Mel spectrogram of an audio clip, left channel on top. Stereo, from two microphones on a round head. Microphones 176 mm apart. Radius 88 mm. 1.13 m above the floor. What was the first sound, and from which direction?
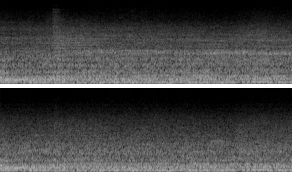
An aircraft, 60° left (ahead or behind).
